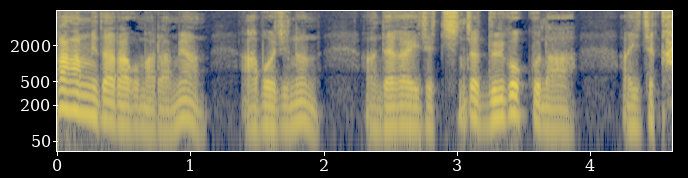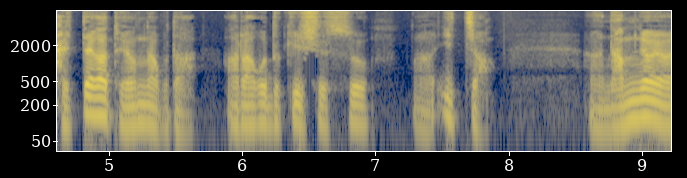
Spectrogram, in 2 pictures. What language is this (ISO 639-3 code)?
kor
